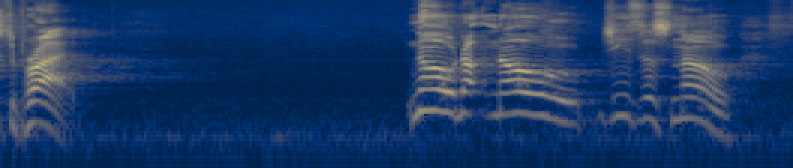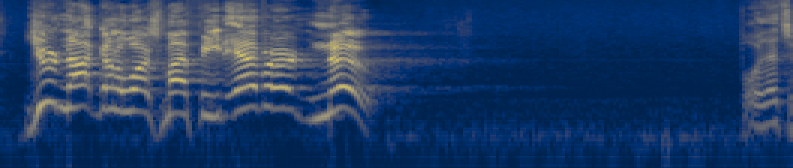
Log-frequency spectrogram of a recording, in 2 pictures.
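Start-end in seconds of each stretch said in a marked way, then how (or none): 2.7-7.8 loud, high repeated no; proud refusal. Retold or imitated. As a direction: refuse Jesus flatly and loudly. Peter's proud refusal acted out.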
